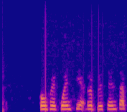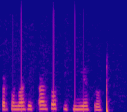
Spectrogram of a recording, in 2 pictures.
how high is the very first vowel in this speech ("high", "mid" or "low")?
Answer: mid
